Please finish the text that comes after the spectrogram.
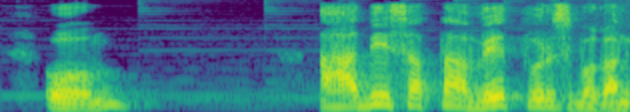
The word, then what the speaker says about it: ओम्: ओम आदि सत्ता वेद पुरुष भगवान को कोटि कोटि प्रणाम आप सबको सादर नमस्कार आदि ध्वनि ओम का उच्चारण ओम ही होने के कुछ पॉइंट्स बताता हूं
